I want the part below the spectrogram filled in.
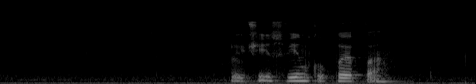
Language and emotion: Russian, sad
